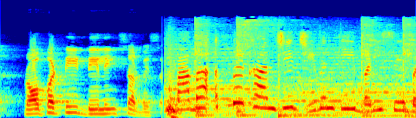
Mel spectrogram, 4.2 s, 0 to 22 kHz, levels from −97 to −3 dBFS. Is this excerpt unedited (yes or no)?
no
